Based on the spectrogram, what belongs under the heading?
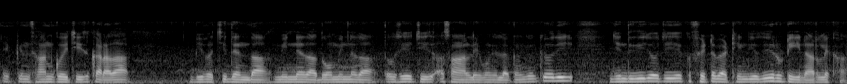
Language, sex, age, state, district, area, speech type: Dogri, male, 18-30, Jammu and Kashmir, Kathua, rural, spontaneous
